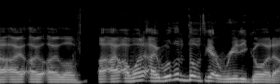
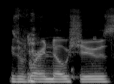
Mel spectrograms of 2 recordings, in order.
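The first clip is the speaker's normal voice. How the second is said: usual speaking voice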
